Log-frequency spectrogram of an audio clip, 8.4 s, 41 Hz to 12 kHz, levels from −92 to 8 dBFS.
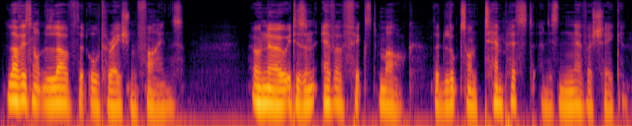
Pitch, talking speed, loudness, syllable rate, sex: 105 Hz, 165 wpm, -19 LUFS, 4.3 syllables/s, male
